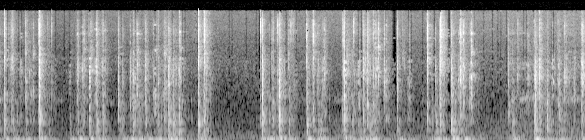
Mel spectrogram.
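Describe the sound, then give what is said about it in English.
Rapid typing on a computer keyboard as file name samples are entered, with many keystrokes in dense bursts, a brief lull near the middle, then more clattering strokes. “And here I'm just going to type in a couple of decent file name samples.”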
